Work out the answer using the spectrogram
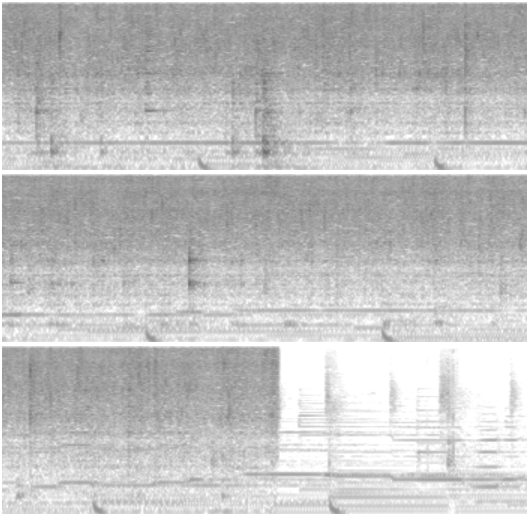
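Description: Onion, whole spices, dry red chillies and cashews sizzling in hot oil in a pan as they are stirred, with a few sharp knocks. Near the end the sizzling cuts off suddenly, leaving background music with a soft, steady beat.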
